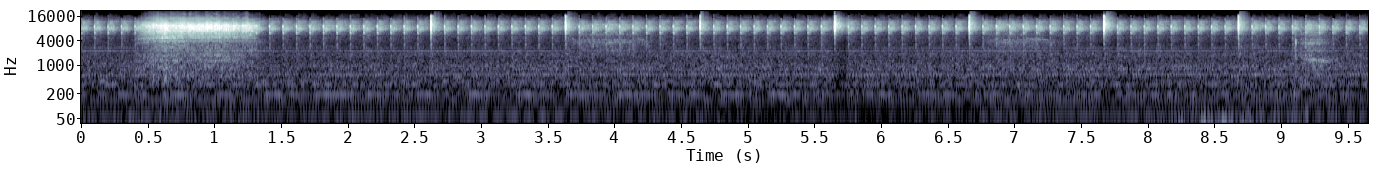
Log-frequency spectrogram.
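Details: Q-switched laser firing during live tattoo removal, breaking pigment into very small particles: sharp regular snapping clicks about once a second over a steady machine hum.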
